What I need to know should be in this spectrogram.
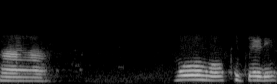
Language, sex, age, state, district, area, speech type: Marathi, female, 18-30, Maharashtra, Buldhana, rural, conversation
